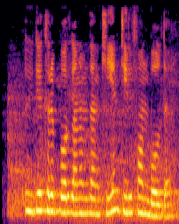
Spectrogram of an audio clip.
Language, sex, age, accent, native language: Uzbek, female, 25-34, Qashqadaryo, Uzbek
